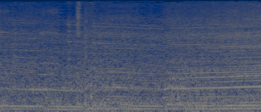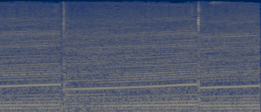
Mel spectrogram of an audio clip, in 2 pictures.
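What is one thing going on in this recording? A racing car engine whines at high revs, climbing through the gears with sharp shifts.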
